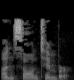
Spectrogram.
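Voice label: "unsawn timber", English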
